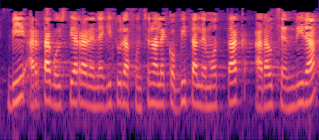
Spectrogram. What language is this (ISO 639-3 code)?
eus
